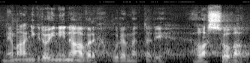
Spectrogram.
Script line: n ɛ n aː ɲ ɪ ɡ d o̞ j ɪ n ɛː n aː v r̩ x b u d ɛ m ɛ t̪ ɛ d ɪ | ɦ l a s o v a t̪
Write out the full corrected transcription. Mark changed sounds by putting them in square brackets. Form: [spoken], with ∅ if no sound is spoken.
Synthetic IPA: n ɛ [m] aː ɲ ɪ ɡ d o̞ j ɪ n [iː] n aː v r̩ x b u d ɛ m ɛ t̪ ɛ d ɪ | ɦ l a s o v a t̪

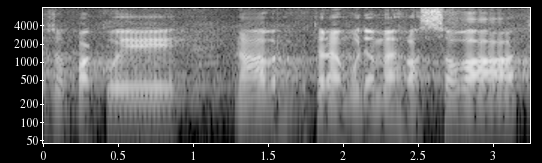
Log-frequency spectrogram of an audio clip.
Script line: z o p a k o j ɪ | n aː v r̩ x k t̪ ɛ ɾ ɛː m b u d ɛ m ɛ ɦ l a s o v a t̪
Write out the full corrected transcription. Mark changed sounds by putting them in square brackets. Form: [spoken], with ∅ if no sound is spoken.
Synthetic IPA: z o p a k [u] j ɪ | n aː v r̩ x k t̪ ɛ ɾ ɛː m b u d ɛ m ɛ ɦ l a s o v a t̪

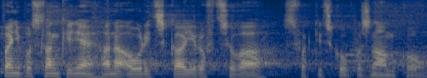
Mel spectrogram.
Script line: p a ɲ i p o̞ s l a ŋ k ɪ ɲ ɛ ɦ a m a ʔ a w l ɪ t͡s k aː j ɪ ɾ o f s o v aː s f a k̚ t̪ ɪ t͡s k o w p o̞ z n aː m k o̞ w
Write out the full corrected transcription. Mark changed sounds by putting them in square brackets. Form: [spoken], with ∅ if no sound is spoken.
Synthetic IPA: p a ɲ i p o̞ s l a ŋ k ɪ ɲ ɛ ɦ a [n] a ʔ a w l ɪ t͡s k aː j ɪ ɾ o f [t͡s] o v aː s f a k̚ t̪ ɪ t͡s k o w p o̞ z n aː m k o̞ w

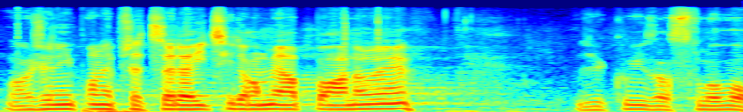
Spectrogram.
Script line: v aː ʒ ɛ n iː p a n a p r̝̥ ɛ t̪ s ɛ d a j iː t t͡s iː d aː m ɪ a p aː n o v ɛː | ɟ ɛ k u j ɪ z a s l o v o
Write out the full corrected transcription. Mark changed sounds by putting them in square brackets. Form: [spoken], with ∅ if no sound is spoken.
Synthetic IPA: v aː ʒ ɛ n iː p a n [ɛ] p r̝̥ ɛ t̪ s ɛ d a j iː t t͡s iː d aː m ɪ a p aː n o v ɛː | ɟ ɛ k u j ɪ z a s l o v o

